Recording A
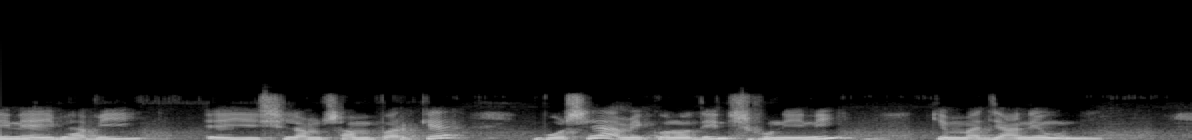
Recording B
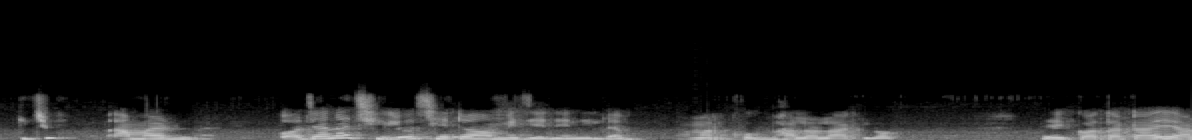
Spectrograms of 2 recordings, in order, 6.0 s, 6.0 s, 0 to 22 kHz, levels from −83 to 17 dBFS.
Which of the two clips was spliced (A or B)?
B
